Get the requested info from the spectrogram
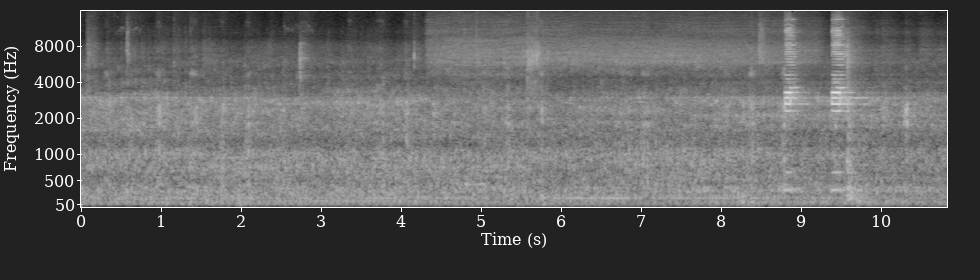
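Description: Steady rumble of city street traffic, broken near the end by two short, loud vehicle horn toots about half a second apart.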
